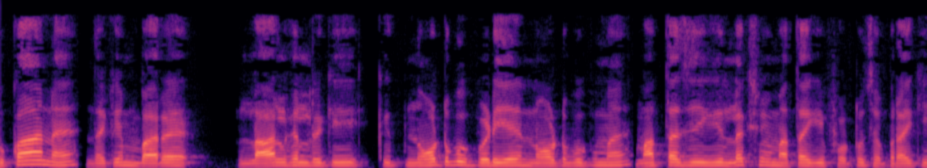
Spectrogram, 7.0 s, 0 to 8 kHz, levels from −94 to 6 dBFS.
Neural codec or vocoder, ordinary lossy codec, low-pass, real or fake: codec, 16 kHz, 16 kbps, FunCodec, trained on Chinese and English, 50 frames a second; MP3, 48 kbps; 7.2 kHz; fake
